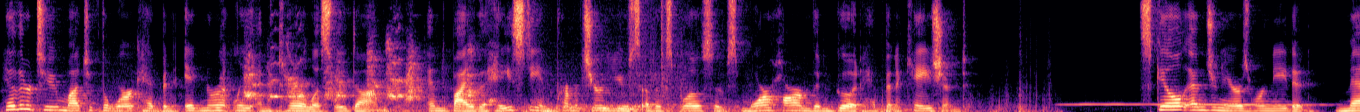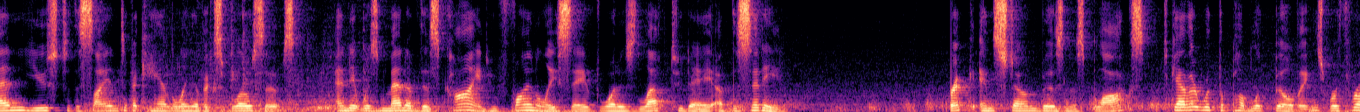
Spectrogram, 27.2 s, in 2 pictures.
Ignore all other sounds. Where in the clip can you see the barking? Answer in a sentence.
The barking can be heard from 2.1 to 4.8 s.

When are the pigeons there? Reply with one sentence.
The pigeons can be heard from 5.3 to 7.0 s and from 15.0 to 17.4 s.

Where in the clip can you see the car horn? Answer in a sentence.
The car horn can't be heard in this clip.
